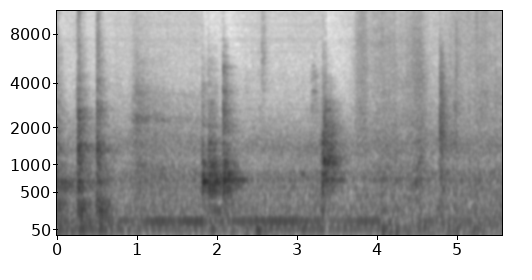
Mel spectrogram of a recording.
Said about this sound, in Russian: Молотком нельзя долбить круглые сутки в доме.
